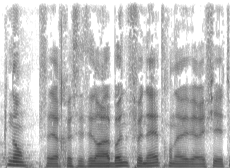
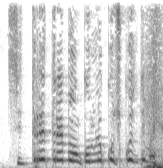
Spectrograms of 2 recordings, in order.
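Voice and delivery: put-on much higher North African accent. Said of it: "Je croyais qu'on avait le droit aux accents".

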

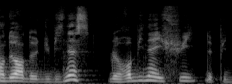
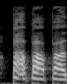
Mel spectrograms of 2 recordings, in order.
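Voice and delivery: coups de hache; 8 semitones higher, 7 dB louder than usual. Retold or imitated. Bûcheron qui coupe un deuxième arbre.

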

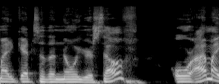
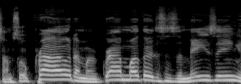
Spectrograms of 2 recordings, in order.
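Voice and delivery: proud grandmother; 6 semitones higher than usual. Retold or imitated. Mother's joy in delivery room.

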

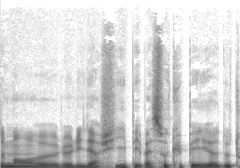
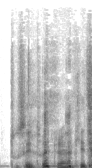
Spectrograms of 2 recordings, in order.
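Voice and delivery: en riant; 5 semitones higher than usual. Real, not acted. Souvenirs drôles, rire en parlant.

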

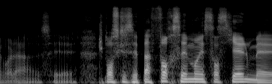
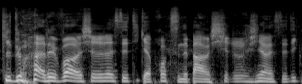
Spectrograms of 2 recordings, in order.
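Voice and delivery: ordinary delivery

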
